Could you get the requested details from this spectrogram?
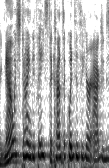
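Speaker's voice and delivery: mock kindergarten-teacher voice, parodying tone. Mocking how an adult scolded a streamer, mock kindergarten-teacher voice. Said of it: "Sounds like a fucking kindergarten teacher".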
